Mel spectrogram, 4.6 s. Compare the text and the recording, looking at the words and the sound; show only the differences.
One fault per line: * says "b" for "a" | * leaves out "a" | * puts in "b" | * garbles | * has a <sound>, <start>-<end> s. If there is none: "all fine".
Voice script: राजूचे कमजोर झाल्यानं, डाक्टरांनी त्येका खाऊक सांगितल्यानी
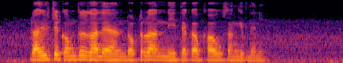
all fine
